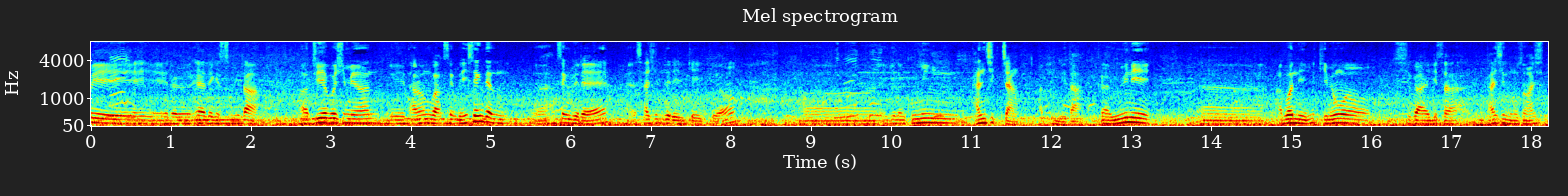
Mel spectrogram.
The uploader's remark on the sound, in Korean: 광화문 농성장에서 듣다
